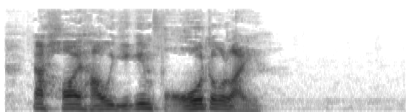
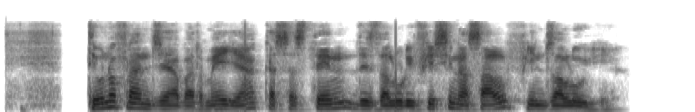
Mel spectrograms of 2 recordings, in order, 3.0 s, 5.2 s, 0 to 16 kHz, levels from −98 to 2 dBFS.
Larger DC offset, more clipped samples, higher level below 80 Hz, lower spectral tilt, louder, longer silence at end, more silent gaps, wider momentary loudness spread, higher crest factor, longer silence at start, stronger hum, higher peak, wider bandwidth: neither; neither; about the same, -56 dBFS vs -58 dBFS; first, -7 dB/octave vs -4 dB/octave; second, -21 LUFS vs -17 LUFS; first, 1.1 s vs 0.65 s; second, none vs 0.47-0.65 s; second, 7 LU vs 11 LU; about the same, 20 dB vs 16 dB; about the same, 0.25 s vs 0.15 s; neither; about the same, -4 dBFS vs -2 dBFS; first, 11 kHz vs 7.8 kHz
